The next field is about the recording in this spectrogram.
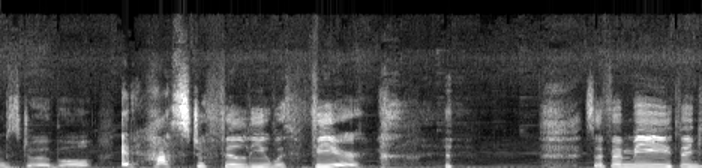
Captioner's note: laughs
